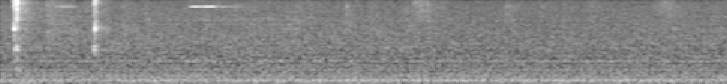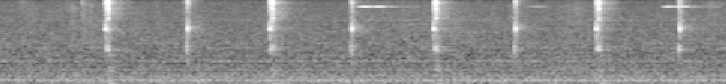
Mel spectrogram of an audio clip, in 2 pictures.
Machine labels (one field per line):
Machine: valve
